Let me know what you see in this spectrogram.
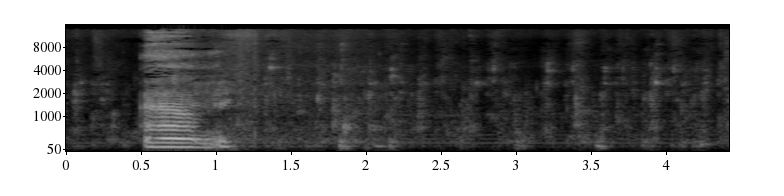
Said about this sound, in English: Hear my dog drinking? I don't know if that's picking up. Fucking fat bulldogs.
